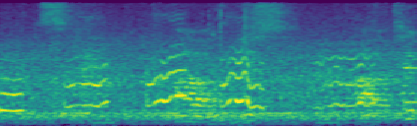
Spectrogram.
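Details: Four-week-old Miniature Pinscher puppies from a new litter playing; high wavering whimpers and squeaky whines rise and fall several times in quick succession while a woman talks in the background.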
